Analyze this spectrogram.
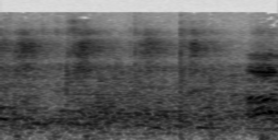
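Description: Gloved punches thud against bodies.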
